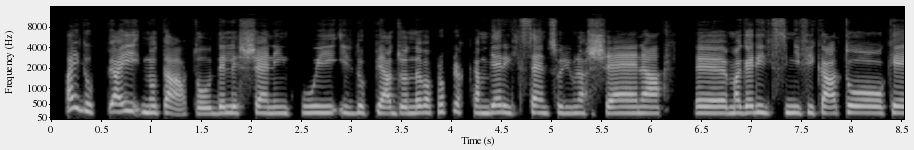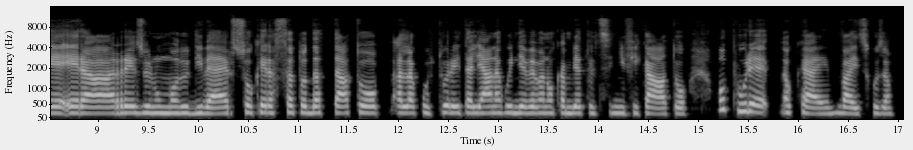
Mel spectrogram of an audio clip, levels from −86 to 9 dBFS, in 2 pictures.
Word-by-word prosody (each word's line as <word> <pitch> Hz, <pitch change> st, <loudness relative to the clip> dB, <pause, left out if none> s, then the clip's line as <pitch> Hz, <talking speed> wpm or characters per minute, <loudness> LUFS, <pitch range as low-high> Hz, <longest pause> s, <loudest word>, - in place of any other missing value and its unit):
hai 360 Hz, +2 st, +3 dB
dop 255 Hz, -8 st, -2 dB
hai 260 Hz, +2 st, +3 dB
notato 220 Hz, -4 st, 0 dB
delle 205 Hz, +2 st, 0 dB
scene 210 Hz, -1 st, 0 dB
in 205 Hz, 0 st, -3 dB
cui 215 Hz, +5 st, -3 dB
il 205 Hz, -, -5 dB
doppiaggio 205 Hz, -1 st, 0 dB
andava 215 Hz, +2 st, +1 dB
proprio 245 Hz, +4 st, -3 dB
a -, -, -12 dB
cambiare 225 Hz, +2 st, 0 dB
il 210 Hz, -, -7 dB
senso 220 Hz, -2 st, -2 dB
di 205 Hz, -, -6 dB
una 205 Hz, 0 st, -3 dB
scena? 205 Hz, 0 st, +2 dB, 0.4 s
Ehm, 210 Hz, -1 st, +2 dB
magari 220 Hz, +2 st, +2 dB
il 205 Hz, -, -6 dB
significato 215 Hz, 0 st, +1 dB
che 210 Hz, -1 st, +3 dB
era 200 Hz, -1 st, +4 dB
reso 215 Hz, +1 st, +1 dB
in 215 Hz, -, +1 dB
un 210 Hz, 0 st, -1 dB
modo 210 Hz, 0 st, 0 dB
diverso? 205 Hz, +2 st, +1 dB
O -, -, 0 dB
che 235 Hz, -, -1 dB
era 220 Hz, -1 st, +2 dB
stato 225 Hz, +1 st, -3 dB
adattato 215 Hz, 0 st, 0 dB
alla 215 Hz, -1 st, +1 dB
cultura 220 Hz, +1 st, -2 dB
italiana, 210 Hz, 0 st, +1 dB
quindi 215 Hz, -1 st, -2 dB
avevano 210 Hz, 0 st, 0 dB
cambiato 210 Hz, 0 st, -2 dB
il 205 Hz, -, -6 dB
significato? 195 Hz, -3 st, -1 dB, 0.3 s
Oppure 270 Hz, -6 st, 0 dB
okay, 205 Hz, -4 st, 0 dB
vai 200 Hz, -3 st, 0 dB
scusa. 195 Hz, 0 st, -6 dB
210 Hz, 165 wpm, -22 LUFS, 205-220 Hz, 0.4 s, era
